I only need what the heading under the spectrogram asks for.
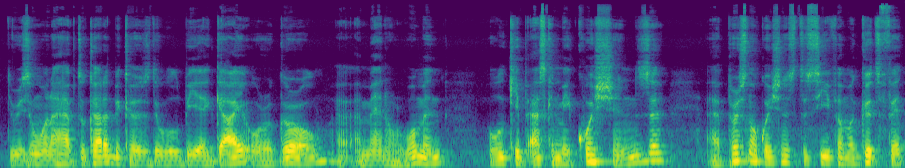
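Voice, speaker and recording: In a Moroccan accent, a man with a fairly low pitch and a dark, mellow tone talks at a fairly quick pace with lively intonation. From Morocco. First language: Moroccan Arabic (Darija). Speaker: vlogger. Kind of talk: casual video diary monologue. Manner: halting, many fillers.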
